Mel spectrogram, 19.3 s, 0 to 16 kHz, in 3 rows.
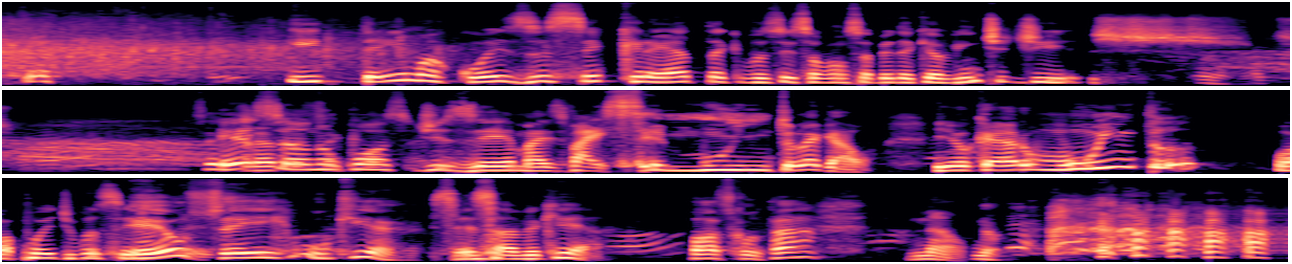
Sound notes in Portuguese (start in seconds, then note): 3.1 aplausos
